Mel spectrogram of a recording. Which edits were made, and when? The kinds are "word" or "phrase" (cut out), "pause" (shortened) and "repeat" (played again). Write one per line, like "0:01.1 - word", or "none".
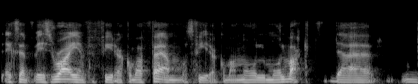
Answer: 0:01.9 - phrase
